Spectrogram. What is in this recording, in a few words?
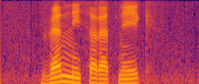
"would", Hungarian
